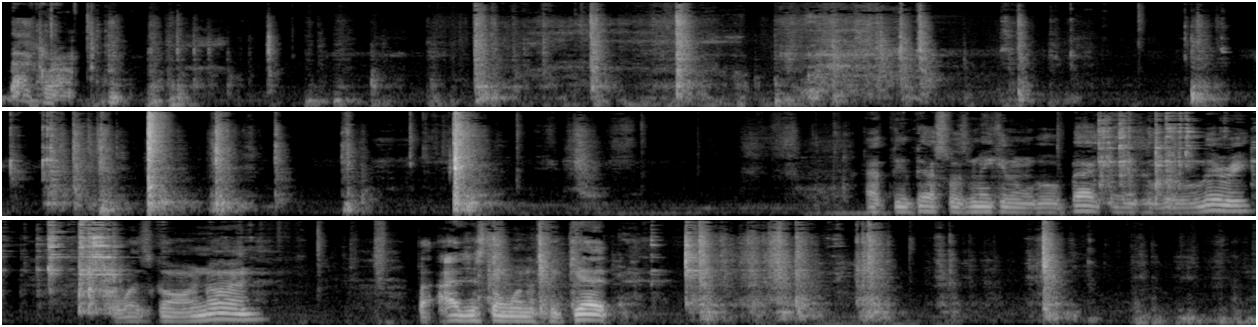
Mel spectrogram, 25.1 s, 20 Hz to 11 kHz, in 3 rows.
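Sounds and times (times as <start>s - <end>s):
clamps clicking and knocking: 19.8s - 24.8s.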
